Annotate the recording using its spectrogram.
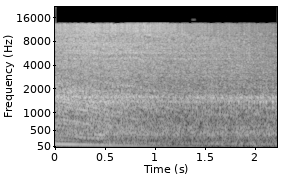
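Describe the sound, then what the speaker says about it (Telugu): A 2017 Toyota Innova Crysta 2.8 GX AMT diesel engine revved once, a loud, close rising roar that peaks at the start and settles back into a steady idling drone. "ఎక్ బార్ రేస్ దేదో గాడీకు."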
